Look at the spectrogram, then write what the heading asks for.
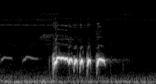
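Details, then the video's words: One zebra dove phrase played to draw in other doves: two faint short whistles, then a loud quick run of five stuttered coo notes. "SUARA BURUNG PERKUTUT _JERNIH_💯AMPUH_SEKALI PUTAR SEMUA PERKUTUT LANGSUNG NYAMBER"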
